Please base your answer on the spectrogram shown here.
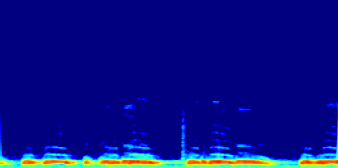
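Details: Spotted dove used as a decoy bird, cooing through a stamina trial: longer, rolling coo phrases with several notes run together, mellow and low-pitched, with short pauses between bouts.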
